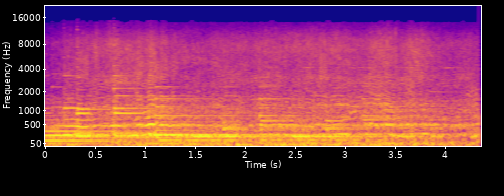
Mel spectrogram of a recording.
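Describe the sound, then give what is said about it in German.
A dense, steady hum of many honeybees buzzing, a continuous droning texture with overlapping wingbeat tones and no voices, as a bee performs the waggle dance, moving in semicircles and vibrating its abdomen up to 15 times per second. “dazwischen vibriert der Hinterleib der Biene bis zu 15 Mal pro Sekunde”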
